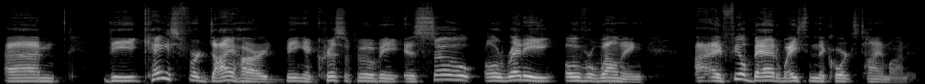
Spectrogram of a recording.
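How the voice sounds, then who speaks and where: A man's voice: fairly high pitch, unhurried, bright, forceful tone. A man playing a prosecutor in a comic mock trial, making his case with wry, mock-serious lawyerly rhetoric. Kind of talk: semi-scripted comic courtroom argument.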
